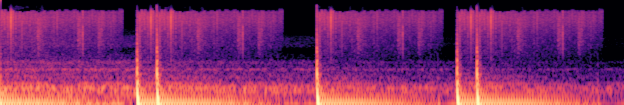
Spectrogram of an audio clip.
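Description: Deep booming bass-drum hits in a slow heartbeat-like rhythm: a quick double hit, then a single one, repeating about every second and a half. Each hit rings on and fades away. The sound cuts off suddenly at the end.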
